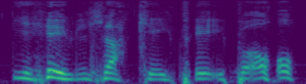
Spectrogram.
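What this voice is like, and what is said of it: Put-on British accent. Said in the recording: “you make up a British accent.”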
